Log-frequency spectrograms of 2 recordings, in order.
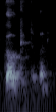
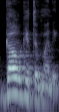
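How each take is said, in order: First: The same catchphrase dropped to a soft whisper; whispered slogan. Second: The catchphrase pushed out a bit louder; hyped slogan. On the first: Host whispering her slogan to viewers as she fades out. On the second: Host hyping tomorrow's session to viewers, slogan pushed out. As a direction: sell the slogan with a little punch. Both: Real, not acted.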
